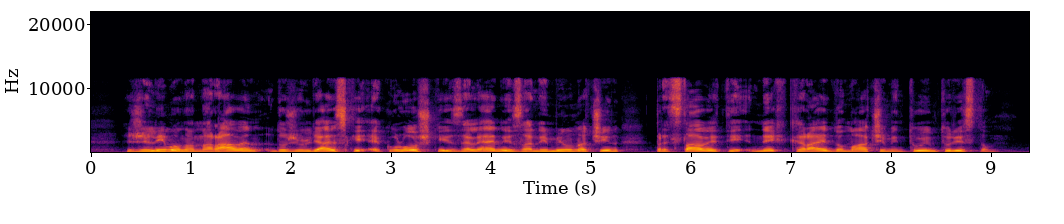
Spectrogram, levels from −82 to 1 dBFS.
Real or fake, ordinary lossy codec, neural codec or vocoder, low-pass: fake; none; vocoder, 24 kHz, 100 mel bands, Vocos; none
